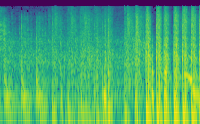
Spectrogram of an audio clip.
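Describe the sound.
Video game gunfire crackles in rapid bursts of automatic shots, loud and percussive, with the firing growing denser and harder toward the end.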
